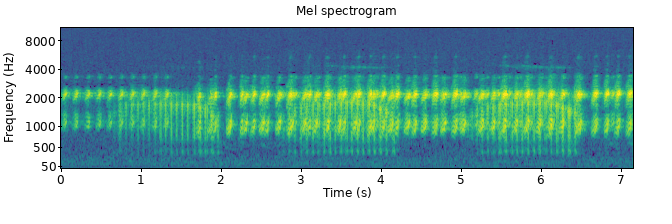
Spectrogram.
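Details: Tree frogs calling at night from a forest pond in North-East Italy in mid-April: clear, fast, overlapping rattling croaks from several frogs, roughly three or four per second, against a quiet background.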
